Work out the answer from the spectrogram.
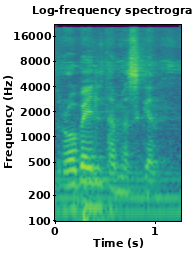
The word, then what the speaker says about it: Robel Temesgen: The way I say it is Roel Tamasan.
